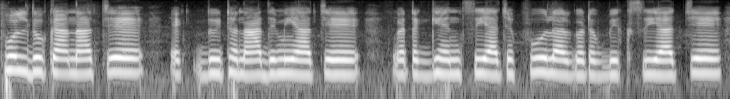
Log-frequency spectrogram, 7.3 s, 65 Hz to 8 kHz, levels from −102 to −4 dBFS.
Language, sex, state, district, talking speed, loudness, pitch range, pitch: Halbi, female, Chhattisgarh, Bastar, 105 wpm, -13 LUFS, 215-230 Hz, 220 Hz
